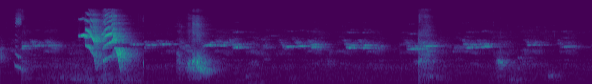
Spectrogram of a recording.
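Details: Talkative common hill myna at a bird garden in Upie, Drôme, France: a loud harsh burst, then a series of short whistled harmonic notes repeated roughly every second, over quiet background.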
